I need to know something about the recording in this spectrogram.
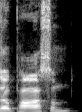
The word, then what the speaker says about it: opossum: This is opossum. Uh, I call him liver. because I call him liver. he's saying it for It's actually because Oliver, but the O opossum. is silent.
